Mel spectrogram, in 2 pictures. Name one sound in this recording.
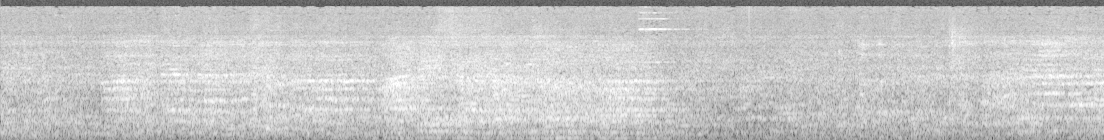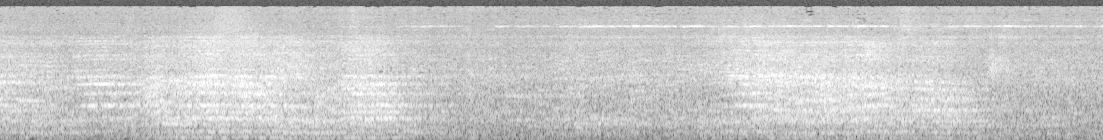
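A large crowd of men and women chants together in unison in an echoing hall, in rising and falling phrases.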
